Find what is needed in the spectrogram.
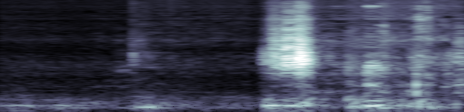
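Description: A short, loud breath out, like a sigh, about a second and a half in, followed by fainter breathy noises.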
